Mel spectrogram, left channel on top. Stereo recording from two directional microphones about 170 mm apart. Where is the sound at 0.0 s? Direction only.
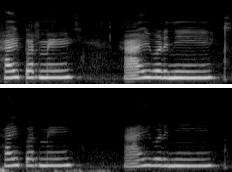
20° left (ahead or behind).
